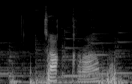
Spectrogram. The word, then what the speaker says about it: cakram: So the word cakram share the same pronunciation like the C and H in the word chocolate.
